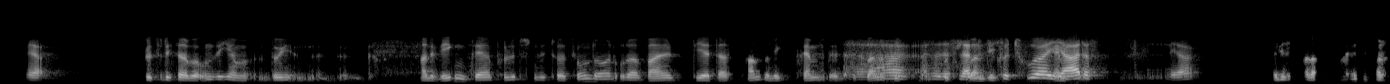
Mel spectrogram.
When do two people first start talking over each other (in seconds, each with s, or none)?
8.4 s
